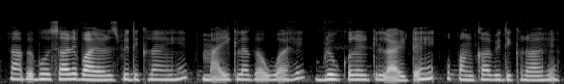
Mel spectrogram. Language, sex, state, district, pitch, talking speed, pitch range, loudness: Hindi, female, Jharkhand, Jamtara, 220 Hz, 255 wpm, 200-235 Hz, -18 LUFS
